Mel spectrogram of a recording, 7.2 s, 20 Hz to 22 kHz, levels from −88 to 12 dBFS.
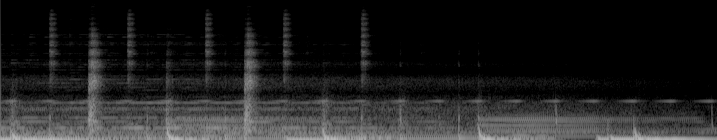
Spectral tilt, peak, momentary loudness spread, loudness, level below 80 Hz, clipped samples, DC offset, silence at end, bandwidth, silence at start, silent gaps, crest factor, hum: -6.5 dB/octave; -14 dBFS; 10 LU; -33 LUFS; -26 dBFS; under 0.1%; under 0.1%; 0 s; 9.2 kHz; 0 s; none; 12 dB; none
